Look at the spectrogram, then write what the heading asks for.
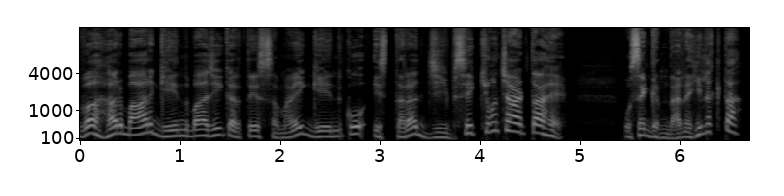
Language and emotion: Hindi, disgusted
